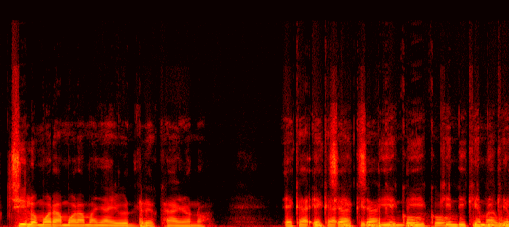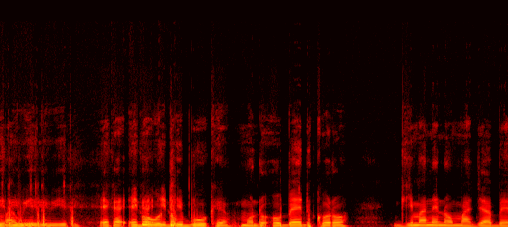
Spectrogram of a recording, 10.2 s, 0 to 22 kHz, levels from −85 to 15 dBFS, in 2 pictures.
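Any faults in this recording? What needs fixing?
From 3.15 to 6.85 s, speech repeats about 300 ms late at equal level, cutting in and out abruptly. This is a doubled audio track, likely from a second, slower capture path. To prevent it, route the source through a single capture path and check edits for overlapping copies.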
